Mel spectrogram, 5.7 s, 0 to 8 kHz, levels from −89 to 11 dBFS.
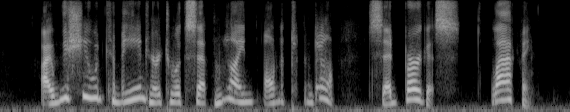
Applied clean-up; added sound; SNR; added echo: neural diffusion model UNIVERSE++.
